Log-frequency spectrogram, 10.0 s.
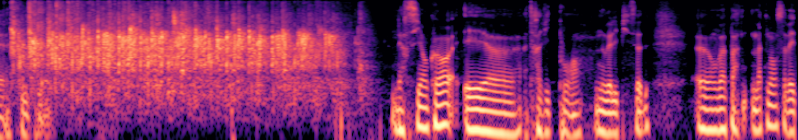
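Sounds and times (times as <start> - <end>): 
audience applause: 0.0 - 4.8
speech: 5.0 - 9.9.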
